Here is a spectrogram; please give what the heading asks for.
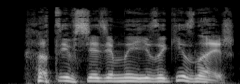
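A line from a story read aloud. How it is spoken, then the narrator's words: Laughing. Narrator (Russian): рассмеялся я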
